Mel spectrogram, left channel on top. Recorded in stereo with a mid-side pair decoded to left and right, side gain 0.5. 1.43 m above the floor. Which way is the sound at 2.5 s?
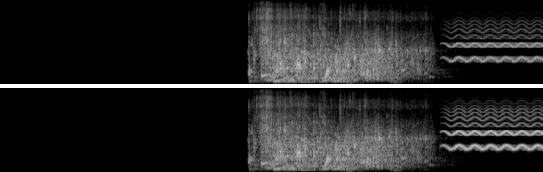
15° left.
